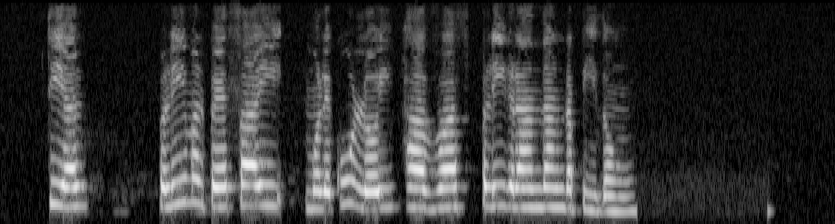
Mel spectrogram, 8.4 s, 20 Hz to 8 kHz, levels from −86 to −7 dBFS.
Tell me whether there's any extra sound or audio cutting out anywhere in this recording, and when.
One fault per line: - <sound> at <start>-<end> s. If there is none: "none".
none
